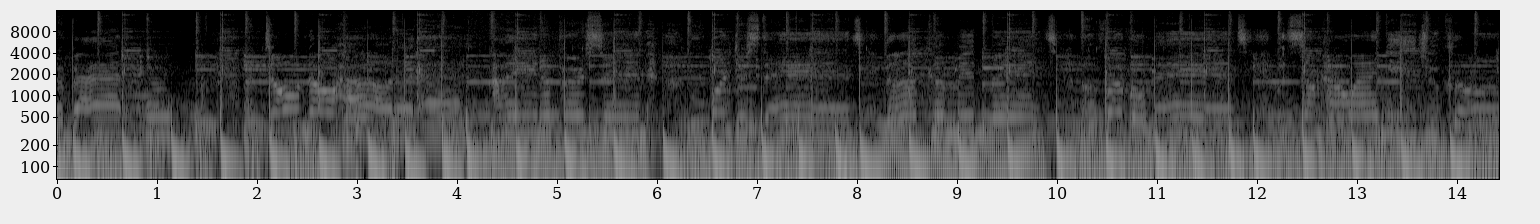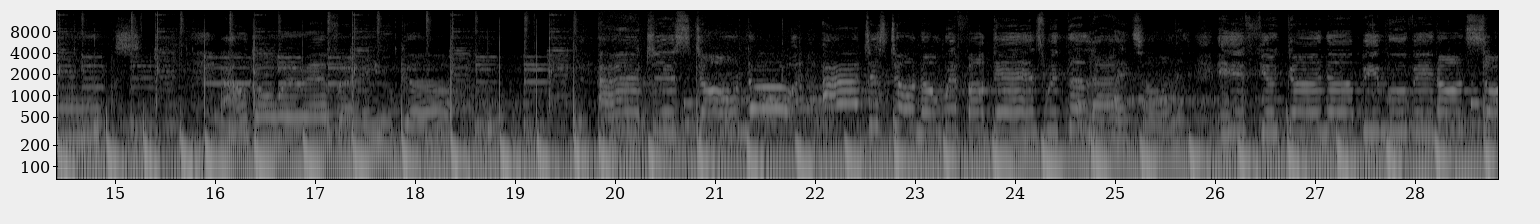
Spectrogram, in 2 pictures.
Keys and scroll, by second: 3.8 space, 11.0 space.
